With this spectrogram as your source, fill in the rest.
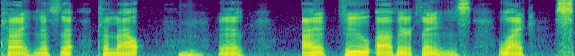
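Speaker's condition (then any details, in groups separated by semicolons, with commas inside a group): Treacher Collins syndrome; congenital genetic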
